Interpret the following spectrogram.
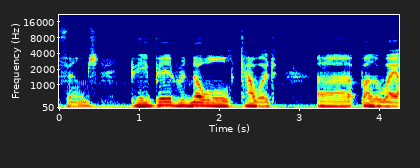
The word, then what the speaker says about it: Coward: He appeared with Noel Coward. By the way, I did pronounce Noel Coward as Noel Cowell the other day.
